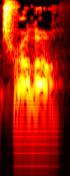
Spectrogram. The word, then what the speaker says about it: Trello: I'm gonna start with I'm mostly familiar with Trello that's tr elo rhymes with jello versus T ar e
